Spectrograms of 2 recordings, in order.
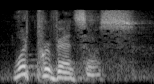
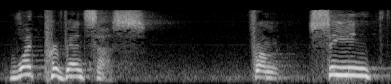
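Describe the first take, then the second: First: Said in the usual way. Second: Slow, higher "What prevents us", stressing "What"; emphatic repeat. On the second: Acted. Preacher pressing the congregation, slow and higher on "What". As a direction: lean hard on "What" and stretch it out.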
